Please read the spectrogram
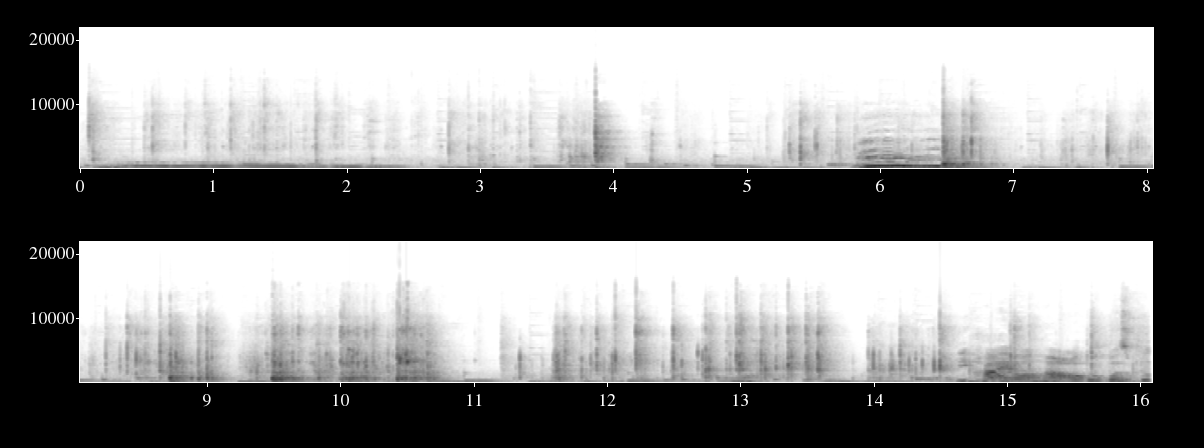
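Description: Background music with a steady repeating beat. About halfway through, crinkling plastic packaging and clams rattling into the pot's plastic tray. A short voice-like sound comes about six seconds in.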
